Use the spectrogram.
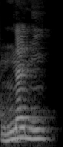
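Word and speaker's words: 何: initialement s'éclairant kandji vont plutôt s'écrire encana attention nani va se prononcer nan devant les cannes à qui appartiennent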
